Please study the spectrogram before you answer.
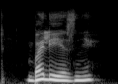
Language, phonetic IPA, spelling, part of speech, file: Russian, [bɐˈlʲezʲ(ɪ)nʲ], болезнь, noun, Ru-болезнь.ogg
- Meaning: 1. disease, sickness, illness 2. abnormality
